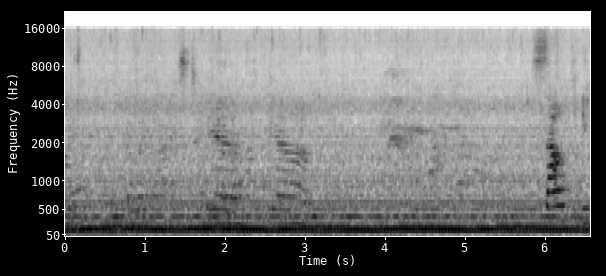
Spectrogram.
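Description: Aquarium air pump humming steadily at a low, even pitch, with faint voices in the background.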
